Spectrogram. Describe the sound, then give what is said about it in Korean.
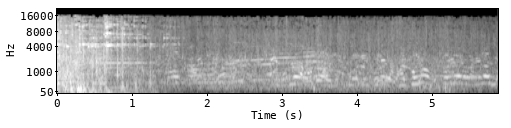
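Glass shatters in a sharp, loud crash with bright tinkling fragments in the first second, then the sound drops into a quieter, ongoing mix. “유리 파열음이 퍼지는 순간 정적이 흘렀고 모두 서영을 돌아보았다.”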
